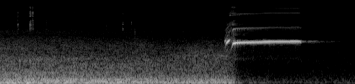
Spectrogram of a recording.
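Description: A very loud, piercing whistle blast rings out alone for under a second after a stretch of rough wind-like background noise, holding one steady high pitch before cutting off.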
